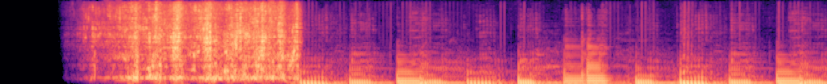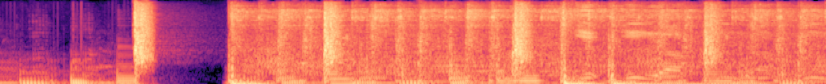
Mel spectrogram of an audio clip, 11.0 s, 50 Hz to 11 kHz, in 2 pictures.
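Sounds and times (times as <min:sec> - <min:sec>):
toilet flushing: 0:00.5 - 0:02.0
song bass line: 0:02.0 - 0:11.0.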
